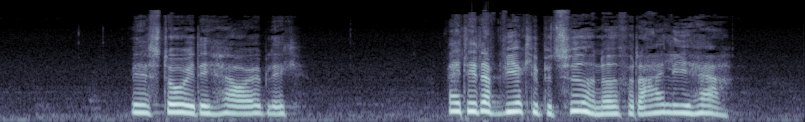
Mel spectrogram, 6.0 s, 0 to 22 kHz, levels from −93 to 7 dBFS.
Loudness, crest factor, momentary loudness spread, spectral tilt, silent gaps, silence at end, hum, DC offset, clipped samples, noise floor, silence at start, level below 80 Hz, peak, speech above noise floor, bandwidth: -13 LUFS; 14 dB; 11 LU; -6 dB/octave; none; 0.55 s; none; under 0.1%; under 0.1%; -48 dBFS; 1 s; -50 dBFS; 0 dBFS; 35 dB; 16 kHz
